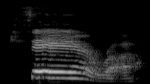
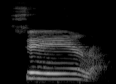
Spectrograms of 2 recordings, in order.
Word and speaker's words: Sarah: louder longer and higher so if I say my name I say Sarah I voice drops when I do the second syllable Sarah okay okay and the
